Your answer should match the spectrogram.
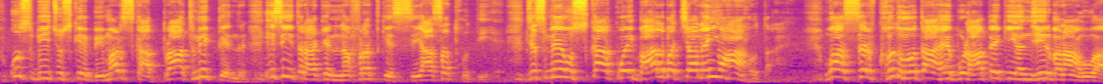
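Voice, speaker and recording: A man's voice: extremely high pitch, pushed and bright, a little hiss or hum. A man delivering spoken opinion commentary as a news commentator, pressing pointed rhetorical questions with a sarcastic, scornful edge.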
